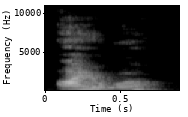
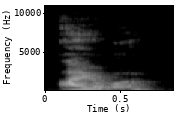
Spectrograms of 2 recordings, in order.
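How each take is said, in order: Both takes have the same delivery.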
